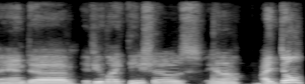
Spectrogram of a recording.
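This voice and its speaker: This is an ordinary speaking voice from a man with a fairly high pitch. His intonation is lively. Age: 40s. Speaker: podcast host. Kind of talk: casual chat. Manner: casual, with many fillers.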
